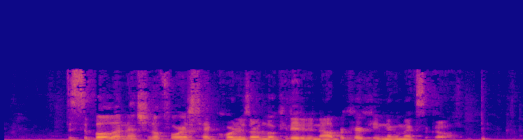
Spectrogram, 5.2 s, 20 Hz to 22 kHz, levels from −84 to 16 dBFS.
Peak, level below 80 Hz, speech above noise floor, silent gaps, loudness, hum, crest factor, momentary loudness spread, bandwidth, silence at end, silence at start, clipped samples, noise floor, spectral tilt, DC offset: -2 dBFS; -58 dBFS; 22 dB; none; -21 LUFS; none; 20 dB; 19 LU; 11.5 kHz; 0 s; 0.05 s; under 0.1%; -43 dBFS; -4.5 dB/octave; under 0.1%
